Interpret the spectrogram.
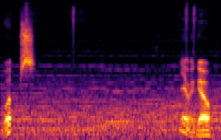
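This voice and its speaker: A man speaks very slowly over loud background music while streaming a game. His commentary is casual and a little tired, as if he is half talking to himself while he plays.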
